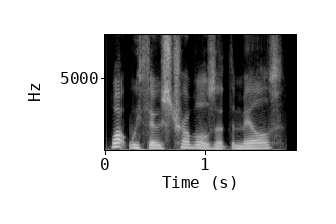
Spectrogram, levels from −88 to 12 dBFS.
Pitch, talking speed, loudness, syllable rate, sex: 180 Hz, 220 wpm, -17 LUFS, 5.3 syllables/s, female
